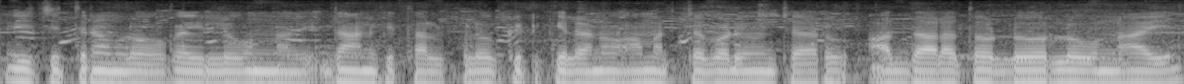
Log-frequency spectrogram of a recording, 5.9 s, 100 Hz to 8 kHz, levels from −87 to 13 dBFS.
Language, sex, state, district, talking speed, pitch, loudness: Telugu, male, Telangana, Mahabubabad, 130 wpm, 100 Hz, -15 LUFS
